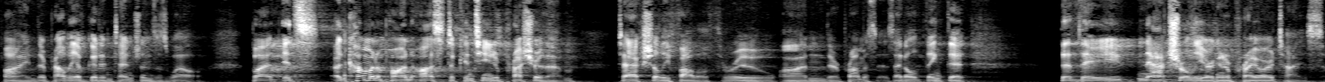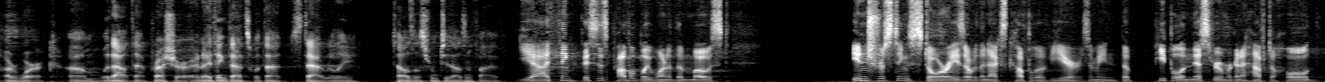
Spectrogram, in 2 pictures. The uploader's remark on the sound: We're coming to you live from Grid Edge World Forum.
